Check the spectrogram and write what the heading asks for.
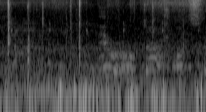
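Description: Indistinct voices inside a moving car, over the low, steady road and engine noise of the cabin.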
